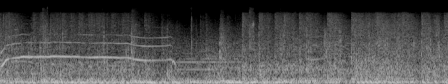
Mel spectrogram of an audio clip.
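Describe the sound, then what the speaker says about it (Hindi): Gunfire from Taliban fighters dispersing a street protest in Kabul, Afghanistan: a dense, continuous crackle of shots with a chaotic crowd roar and shrill whistle-like tones, loud and close throughout. "तालिबानी अंधाधुंध फायरिंग कर रहे हैं"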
